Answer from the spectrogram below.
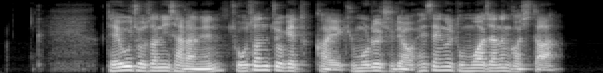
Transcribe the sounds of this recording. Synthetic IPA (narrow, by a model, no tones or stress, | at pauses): te̞ut͡ɕosʰʌɲit͡ɕaɾanɯnt͡ɕosʰʌnt͡ɕ͈oɡe̞tʰɯ̥kʰae̞kjumoɾɯɭt͡ɕuɾjʌɸwe̞sʰe̞ŋɯɭtomuɦad͡ʑanɯnɡʌɕʰida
